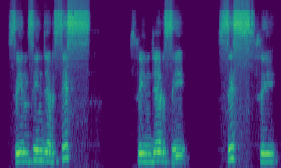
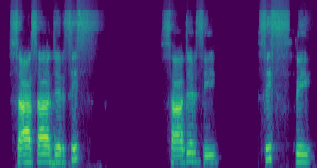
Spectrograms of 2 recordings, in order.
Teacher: এই সিটির না যে আওয়াজটা, এটা সিনের মধ্যে হবে, এটা কিন্তু সায়ের মধ্যে হবে না। কারো যদি সা এর উচ্চারণ করার সময় এই এরকম এই সিটি না আওয়াজ আসে, কারো মুখ থেকে যদি আওয়াজটা হয়, বুঝবেন যে আপনার সা এর উচ্চারণ পারফেক্ট হচ্ছে না। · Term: সিটির না আওয়াজ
